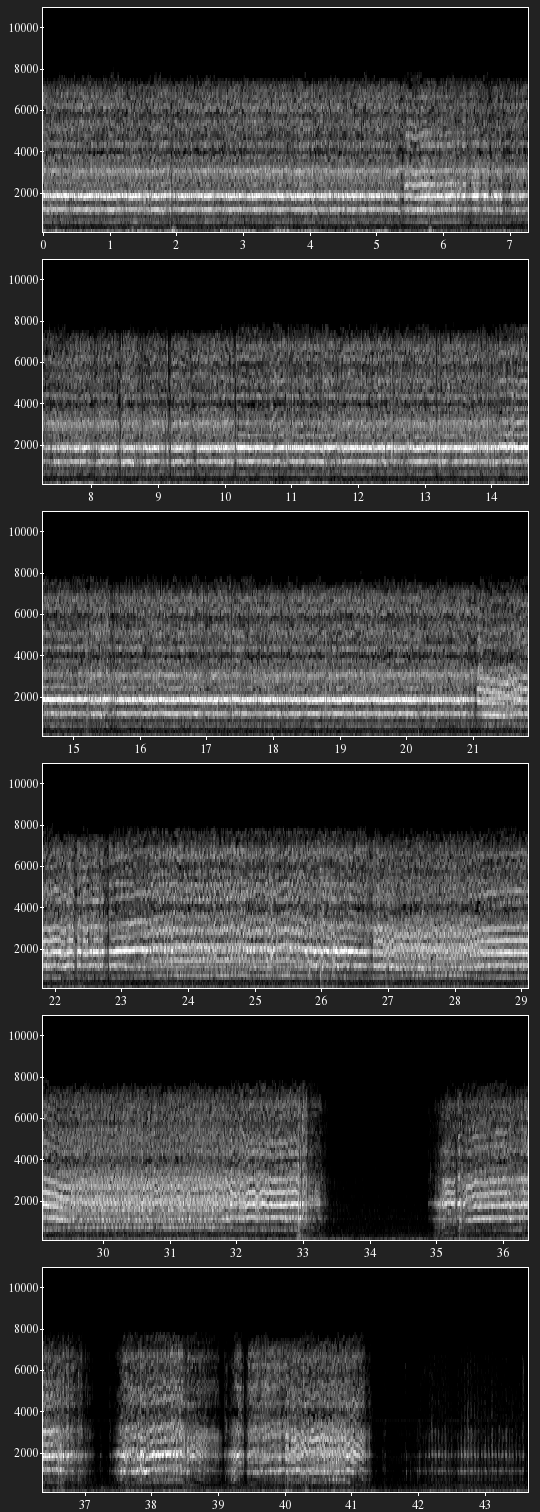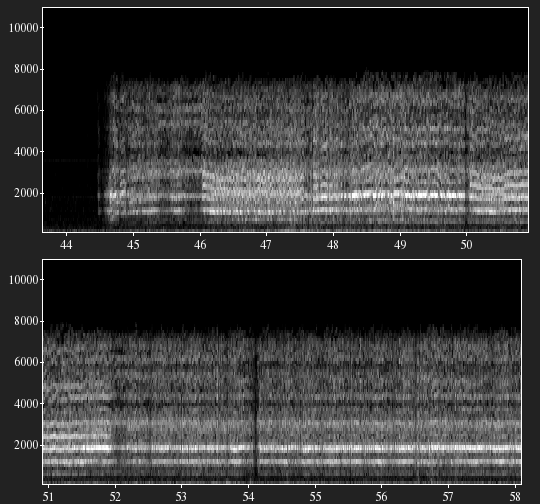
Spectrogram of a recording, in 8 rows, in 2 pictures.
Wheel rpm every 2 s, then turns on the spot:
160, 160, 160, 160, 160, 160, 160, 160, 160, 160, 160, 160, 160, 160, 160, 160, 110, 40, 90, 90, 100, 10, 80, 160, 160, 160, 160, 160, 160.
42-44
